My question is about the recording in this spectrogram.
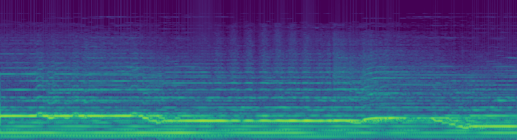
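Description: Bansuri (Indian bamboo flute) playing a slow meditative melody of long held notes joined by slides: a high note, a step down about two seconds in, a short rise and then a falling glide near the end, over a steady low drone.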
